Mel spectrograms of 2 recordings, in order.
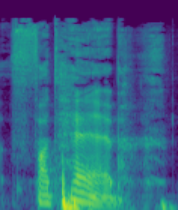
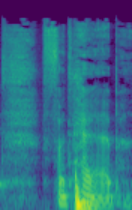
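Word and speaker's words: Faidherbe: Fadherbe. That's almost certainly not how you pronounce it. Fadherbe sounds okay to me.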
